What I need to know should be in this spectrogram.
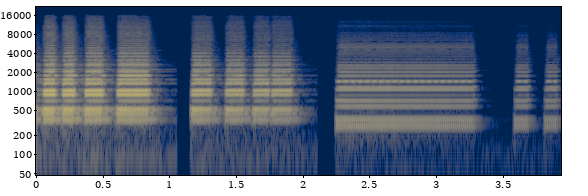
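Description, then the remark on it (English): A car horn honks loudly: a quick run of four toots, then three more, one long sustained blast, and two final short beeps, with no talking. “President Harding declared that America was in the age of what he called the motor car.”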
